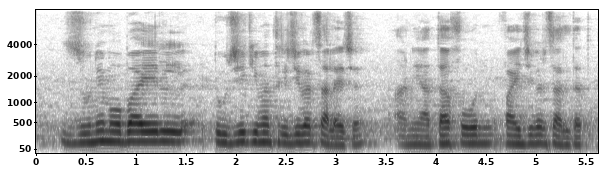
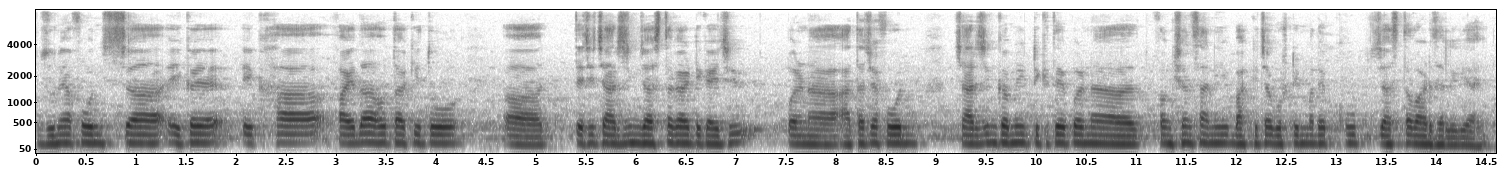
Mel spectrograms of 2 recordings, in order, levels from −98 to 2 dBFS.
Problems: none marked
